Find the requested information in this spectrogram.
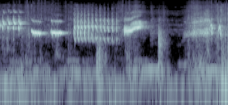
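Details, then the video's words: Mimicry-filled song of an Asian pied starling: sharp whistles, a long grating buzz, then a bright upslurred whistle, followed by softer chatter over a low repeated hum. "JALAK SUREN GACOR BESETAN ISIAN"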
